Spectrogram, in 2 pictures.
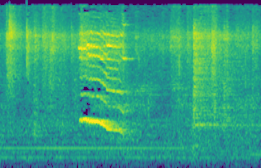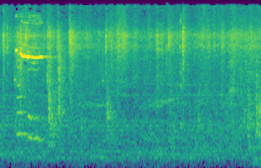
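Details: Great Dane puppies in their pen, a couple of them eating nearby; a short high whine sliding downward near the start, then a fainter thin squeak, with a man talking over low room noise.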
